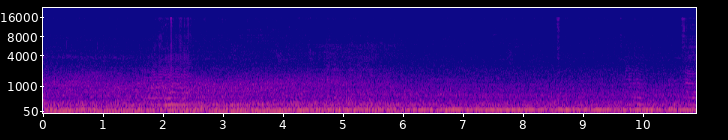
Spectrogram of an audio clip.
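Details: Japanese honey bees in a garden beekeeping setup produce an unbroken low, rumbling buzz. Only a few faint clicks and brief rustles break the drone.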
